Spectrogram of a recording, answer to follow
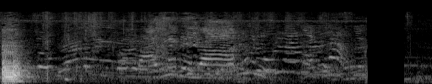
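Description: A group of children shouting and chattering together, opening with one sharp bang. The sound cuts off abruptly just before the end.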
